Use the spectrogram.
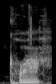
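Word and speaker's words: Croix: her name is Professor qua uh she's got like is that how they say it yeah that's how you say it qua it's a French pronunciation uh qua qua it's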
